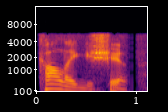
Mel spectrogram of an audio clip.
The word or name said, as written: colleagueship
